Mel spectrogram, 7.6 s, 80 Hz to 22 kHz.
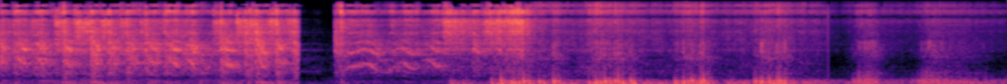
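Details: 1969 Chevrolet Camaro SS V8, not started in six years, with owner-rebuilt Edelbrock four-barrel carburetor before tuning: runs rough and uneven at idle, sagging and dropping out then recovering; stalling at idle.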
